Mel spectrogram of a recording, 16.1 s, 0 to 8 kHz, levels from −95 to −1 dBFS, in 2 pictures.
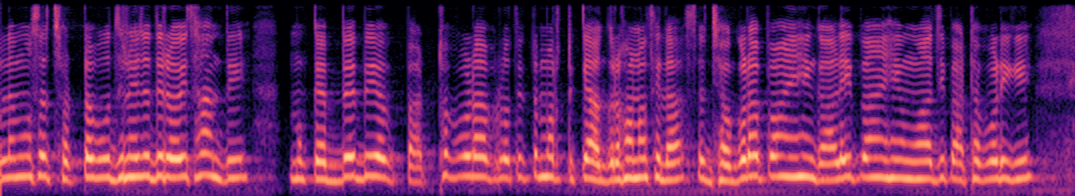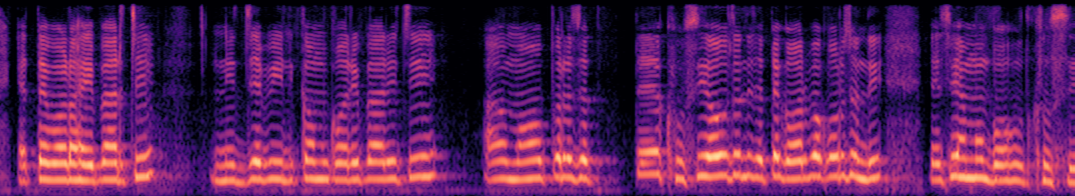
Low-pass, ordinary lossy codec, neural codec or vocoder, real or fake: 7.2 kHz; none; none; real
